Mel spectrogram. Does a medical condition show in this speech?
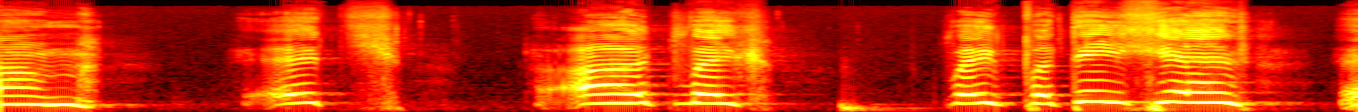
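Yes: cerebral palsy; obvious speech impairment.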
